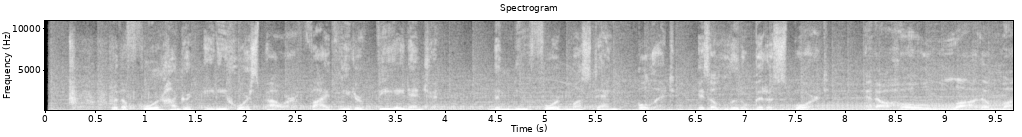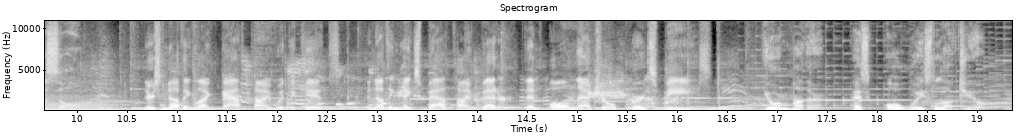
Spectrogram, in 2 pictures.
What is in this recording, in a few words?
voice Commercial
